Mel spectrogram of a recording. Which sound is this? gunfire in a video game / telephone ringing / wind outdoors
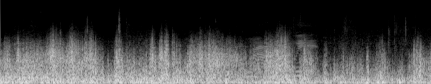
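wind outdoors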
